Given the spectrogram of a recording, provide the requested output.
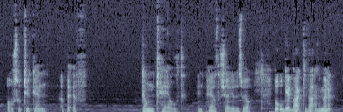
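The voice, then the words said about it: Scottish accent. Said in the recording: “not Scotland, as my accent would suggest I am from, and that accent suggestion is indeed correct”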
